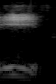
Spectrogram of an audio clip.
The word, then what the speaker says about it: Eve: Eva is how Wally calls Eve, but it's actually Eve.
